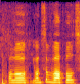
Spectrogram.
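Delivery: pitch way up, put-on Dutch accent. Joking with a co-caster about Death: bad Dutch accent like Kermit the Frog. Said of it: "my Dutch did sound a bit just like Kermit the Frog".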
